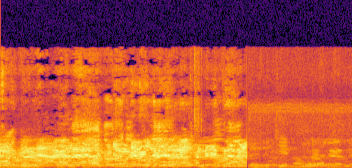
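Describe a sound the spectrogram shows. A crowd of men cheers and shouts loudly close by.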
